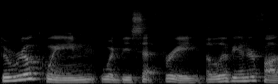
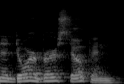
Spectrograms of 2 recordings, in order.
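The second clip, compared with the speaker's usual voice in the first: plain reading voice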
